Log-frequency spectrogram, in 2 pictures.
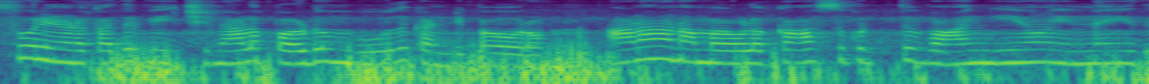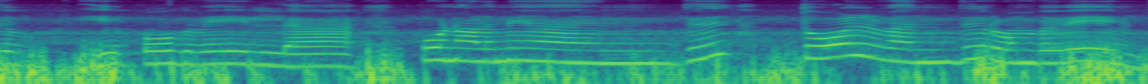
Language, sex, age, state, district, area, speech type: Tamil, female, 18-30, Tamil Nadu, Chennai, urban, spontaneous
